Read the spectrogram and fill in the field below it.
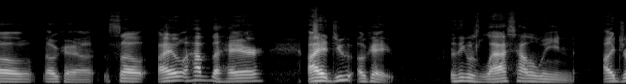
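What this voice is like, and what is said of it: Usual voice. Nothing is said of it.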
